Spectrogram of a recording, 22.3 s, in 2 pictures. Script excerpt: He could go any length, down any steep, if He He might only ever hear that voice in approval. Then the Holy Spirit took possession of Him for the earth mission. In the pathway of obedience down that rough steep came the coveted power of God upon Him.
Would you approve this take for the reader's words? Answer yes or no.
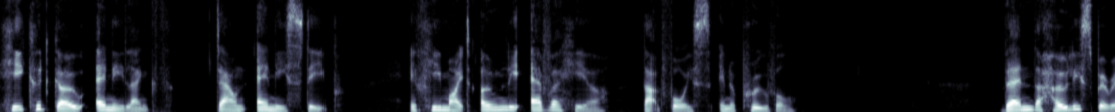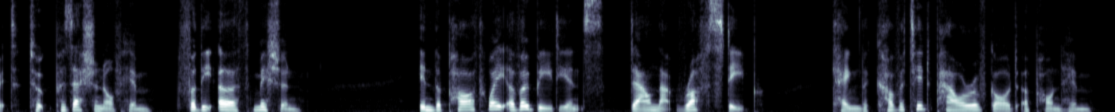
no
